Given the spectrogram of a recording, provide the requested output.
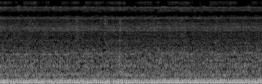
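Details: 1952 Dodge Wayfarer revived after sitting for decades, restarted after a stall: steady, even low idle with no misses, knocks or ticks, smooth like a sewing machine; it still dies as soon as it is put into gear.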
